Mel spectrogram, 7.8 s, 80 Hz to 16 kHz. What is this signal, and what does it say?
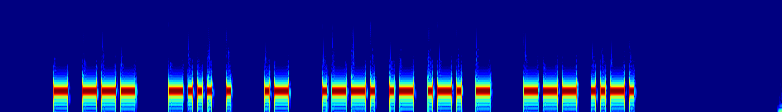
Morse code, heard as a keyed tone, about 33 wpm, 700 Hz. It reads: TO BE A PART OF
